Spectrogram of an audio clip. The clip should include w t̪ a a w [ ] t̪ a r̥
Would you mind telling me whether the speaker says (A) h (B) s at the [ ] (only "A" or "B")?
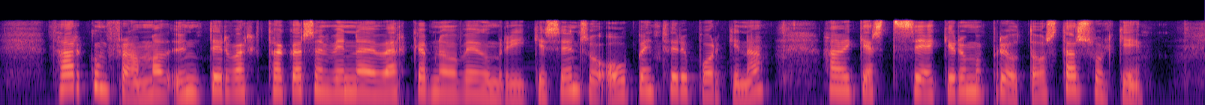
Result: B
